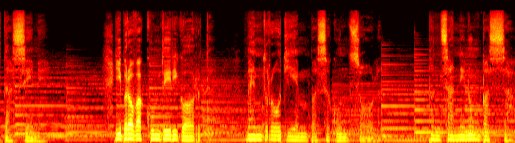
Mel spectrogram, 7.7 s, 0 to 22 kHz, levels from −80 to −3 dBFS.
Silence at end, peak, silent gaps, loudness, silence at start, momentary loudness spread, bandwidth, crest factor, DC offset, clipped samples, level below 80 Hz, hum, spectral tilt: 0 s; 0 dBFS; none; -19 LUFS; 0 s; 16 LU; 16.5 kHz; 20 dB; under 0.1%; under 0.1%; -36 dBFS; none; -4.5 dB/octave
